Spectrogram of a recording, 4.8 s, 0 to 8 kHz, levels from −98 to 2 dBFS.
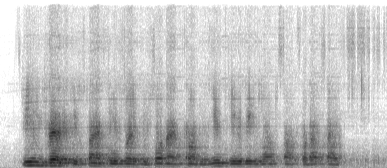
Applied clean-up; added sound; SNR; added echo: neural separator model SepFormer DNS4.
